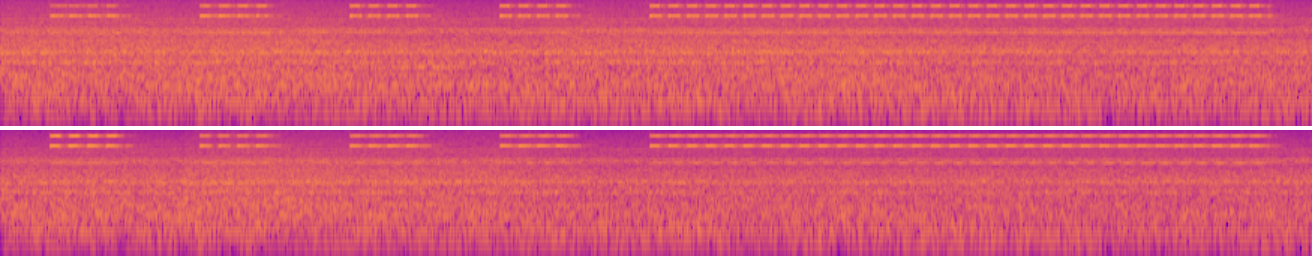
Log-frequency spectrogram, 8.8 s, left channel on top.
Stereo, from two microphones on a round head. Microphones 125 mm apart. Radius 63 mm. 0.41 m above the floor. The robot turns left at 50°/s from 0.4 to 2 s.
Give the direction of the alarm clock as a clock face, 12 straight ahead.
4 o'clock.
